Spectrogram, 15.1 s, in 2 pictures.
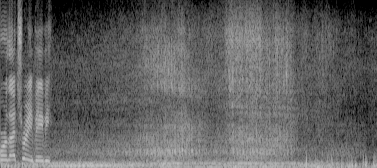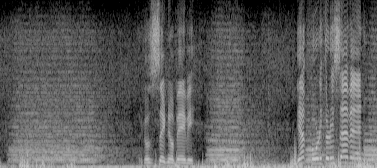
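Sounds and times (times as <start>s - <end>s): diesel locomotive engines roaring: 0.0s - 15.0s
locomotive horn chord: 7.7s - 10.0s, 11.6s - 12.9s, 13.5s - 15.0s.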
